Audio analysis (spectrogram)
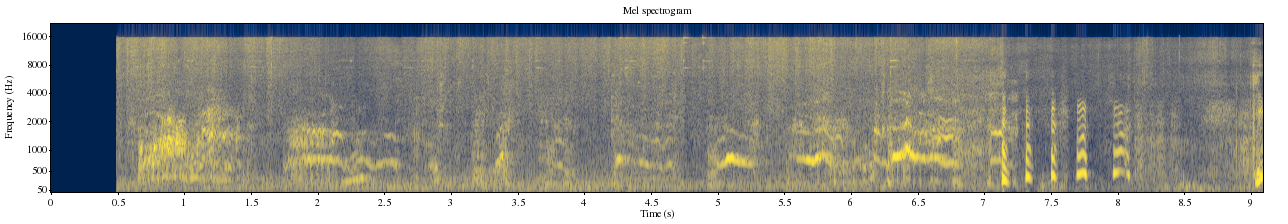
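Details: Chihuahua, likely one of several household dogs, with Cassie a rescue adopted into a forever home, whimpering and yipping in wavering whines. A burst of short sharp barks follows near the end, with people talking and urging the dogs on.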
